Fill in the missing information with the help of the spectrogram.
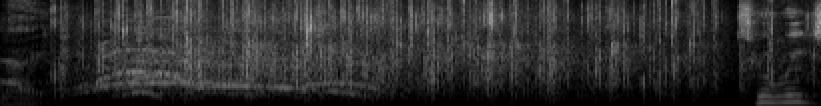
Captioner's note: audience applauding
